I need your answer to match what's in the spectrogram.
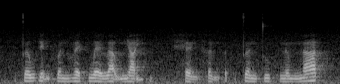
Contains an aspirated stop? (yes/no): no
